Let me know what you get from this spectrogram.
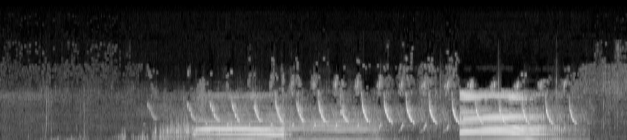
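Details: Group of cows on a road beside a forest, calling the herd with two drawn-out moos, the second louder and slightly falling at its end, over soft rumbling background and a constant series of sharp repeated bird chirps.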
